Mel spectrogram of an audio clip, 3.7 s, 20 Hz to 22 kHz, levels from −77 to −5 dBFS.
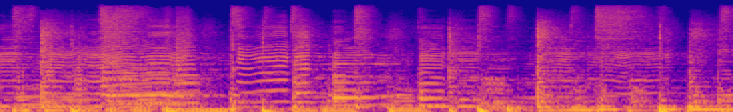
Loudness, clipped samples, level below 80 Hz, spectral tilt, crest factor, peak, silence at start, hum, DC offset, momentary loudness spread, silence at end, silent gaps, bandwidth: -21 LUFS; under 0.1%; -26 dBFS; -4.5 dB/octave; 20 dB; -2 dBFS; 0 s; none; under 0.1%; 3 LU; 0 s; none; 18 kHz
